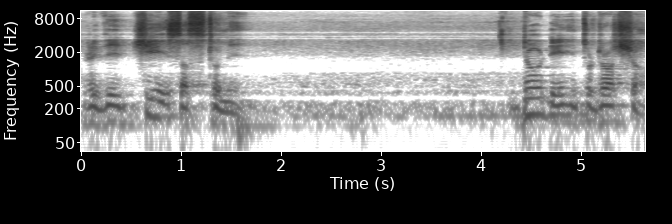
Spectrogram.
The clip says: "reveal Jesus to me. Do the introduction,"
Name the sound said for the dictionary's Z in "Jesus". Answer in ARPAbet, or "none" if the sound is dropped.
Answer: S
